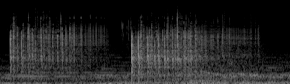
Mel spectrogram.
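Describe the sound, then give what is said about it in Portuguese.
Dice are rolled in a tabletop role-playing game, a check against a score of 13 to see if a character stays conscious; they rattle and clatter across a hard surface in two bursts, a brief one followed by a longer tumbling roll, bright and fairly loud with no voices. “Agora rola para ver se você ainda saiu consciente.”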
